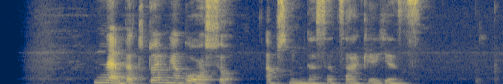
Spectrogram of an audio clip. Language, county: Lithuanian, Kaunas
